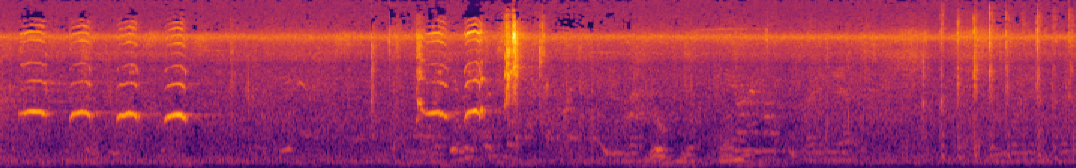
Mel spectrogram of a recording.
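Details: Baby monkey Leo, hungry and begging its mother for milk but rejected, cries in four quick whining arched squeals within two seconds, two more squeals follow a little later, then softer rustling and clicks.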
